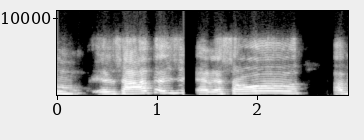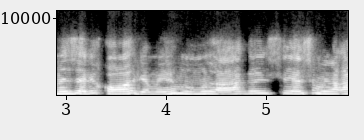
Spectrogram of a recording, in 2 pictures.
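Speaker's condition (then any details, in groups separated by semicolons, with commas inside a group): Cerebral palsy; birth brain injury; diagnosed at about one year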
